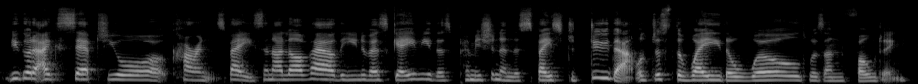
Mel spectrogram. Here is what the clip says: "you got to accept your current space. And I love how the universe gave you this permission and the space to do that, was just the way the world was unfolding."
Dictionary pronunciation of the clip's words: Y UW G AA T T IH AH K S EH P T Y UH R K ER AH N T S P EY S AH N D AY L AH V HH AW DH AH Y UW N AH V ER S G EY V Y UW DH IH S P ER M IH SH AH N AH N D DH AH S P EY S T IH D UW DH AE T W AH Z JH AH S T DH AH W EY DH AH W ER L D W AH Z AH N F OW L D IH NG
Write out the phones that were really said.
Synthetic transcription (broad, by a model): Y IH G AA T T IH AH K S EH P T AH R K ER AH N T S P EY S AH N AY L AH V HH AW DH AH Y UW N AH V ER S G EY V Y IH DH IH S P ER M IH SH AH N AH N DH AH S P EY S T IH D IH DH AE T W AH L JH AH S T DH AH W EY DH AH W ER L D W AH Z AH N F OW L D IH NG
